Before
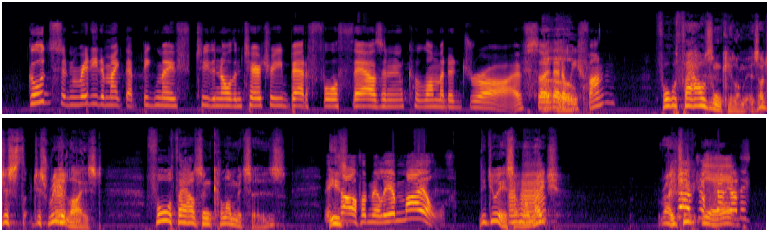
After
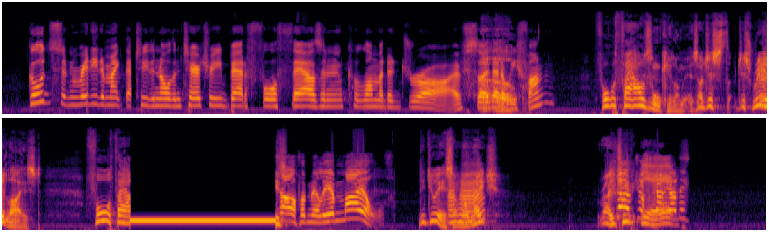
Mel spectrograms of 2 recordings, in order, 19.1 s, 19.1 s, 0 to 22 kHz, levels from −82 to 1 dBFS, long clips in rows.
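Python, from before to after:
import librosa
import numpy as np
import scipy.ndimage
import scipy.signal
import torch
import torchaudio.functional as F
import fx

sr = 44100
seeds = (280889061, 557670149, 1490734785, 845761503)

y = fx.edit(x, sr, fx.cut(start_s=1.61, length_s=0.76),
    fx.bleep(start_s=11.92, length_s=1.83, hz=263.0, db=-17.0), tone=tone)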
